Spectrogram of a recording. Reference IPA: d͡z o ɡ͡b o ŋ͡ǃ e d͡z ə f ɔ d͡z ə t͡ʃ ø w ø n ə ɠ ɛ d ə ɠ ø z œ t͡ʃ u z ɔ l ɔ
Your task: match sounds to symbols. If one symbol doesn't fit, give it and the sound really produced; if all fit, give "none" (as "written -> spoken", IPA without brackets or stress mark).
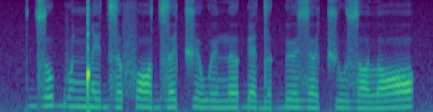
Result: ɡ͡b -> b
